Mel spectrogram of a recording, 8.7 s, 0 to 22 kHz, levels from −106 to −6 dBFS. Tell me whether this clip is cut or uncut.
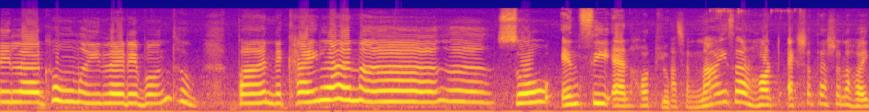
cut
